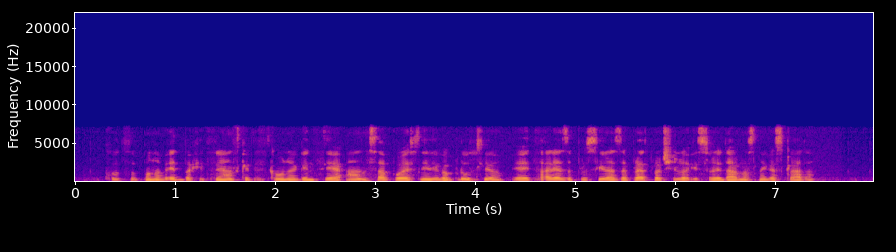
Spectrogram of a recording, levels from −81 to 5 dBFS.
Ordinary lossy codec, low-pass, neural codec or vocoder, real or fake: none; 7.2 kHz; none; real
